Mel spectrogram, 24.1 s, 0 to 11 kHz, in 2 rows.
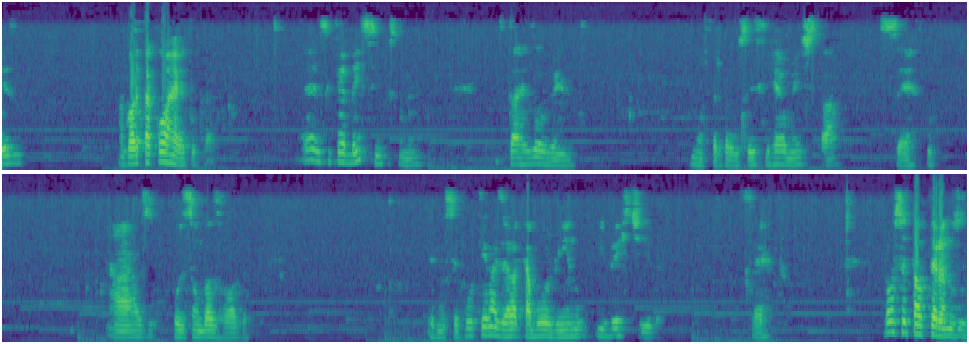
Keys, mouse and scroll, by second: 0.2 click, 1.7-2.8 typing, 3.8 right click, 5.5 click, 6.1-6.6 drag, 7.0 shift+right click, 8.4 click, 9.2-10.2 typing, 11.1 right click, 11.7-12.4 drag, 13.8 click, 14.5 shift+right click, 15.9 click, 17.0-18.0 typing, 18.4 right click, 20.8 click, 21.3 click, 22.0-22.4 middle drag, 23.0-23.3 middle drag.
